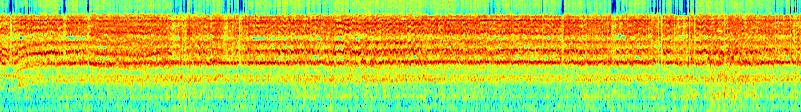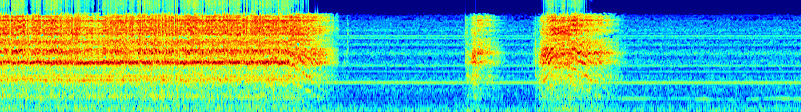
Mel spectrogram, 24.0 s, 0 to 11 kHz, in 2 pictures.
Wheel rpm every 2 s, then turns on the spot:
200, 220, 230, 230, 230, 240, 230, 230, 90, 0, 40, 0.
none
